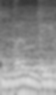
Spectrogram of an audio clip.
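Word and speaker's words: Nguyễn Lê: O, um guitarrista que eu adoro, Nguyen Lee, Nguyen Lee, que se escreve, né, pronuncia-se Nguyen Lee,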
